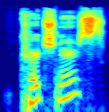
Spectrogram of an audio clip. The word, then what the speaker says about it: Kirchner: So, Jay Kirchner, K-I-R-C-H-N-E-R,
